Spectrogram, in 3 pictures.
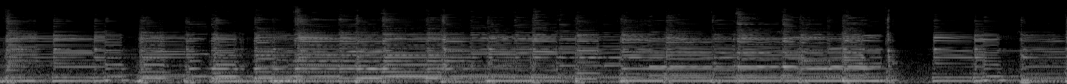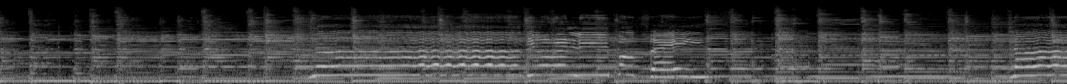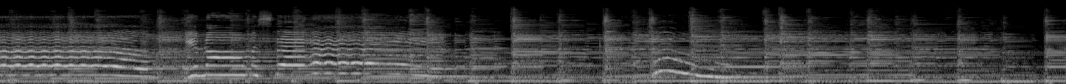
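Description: A woman singing a folk song to her own acoustic guitar. The guitar plays alone for roughly the first dozen seconds, then her voice comes in with long, held notes with vibrato, ending a phrase with a falling slide near the end.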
